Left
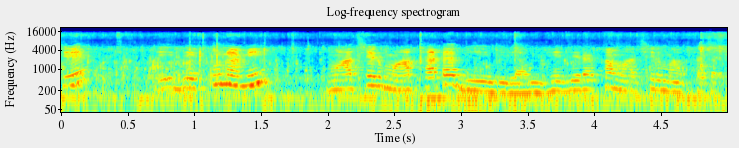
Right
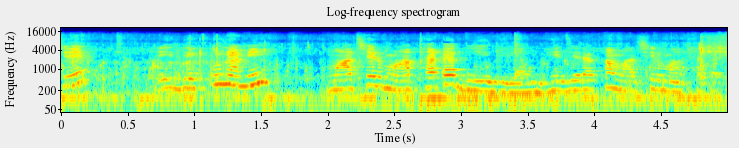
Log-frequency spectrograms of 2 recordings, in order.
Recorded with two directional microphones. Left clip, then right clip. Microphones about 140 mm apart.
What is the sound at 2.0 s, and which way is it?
Speech, 40° left (ahead or behind).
